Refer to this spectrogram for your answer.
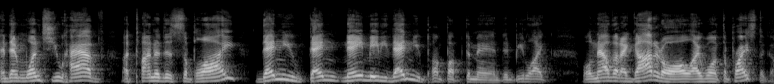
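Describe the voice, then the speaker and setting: On a very clean recording with a silent background, a man with a fairly high, bright, sharp voice talks at a moderate pace with hardly any pauses, lively intonation and big swings in loudness. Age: 40s. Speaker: podcast host. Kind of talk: casual chat.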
